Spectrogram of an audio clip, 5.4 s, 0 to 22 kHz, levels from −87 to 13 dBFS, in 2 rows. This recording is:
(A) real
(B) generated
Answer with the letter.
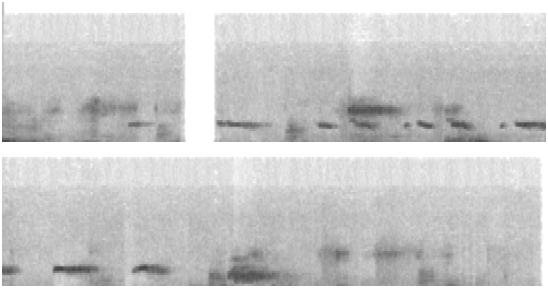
A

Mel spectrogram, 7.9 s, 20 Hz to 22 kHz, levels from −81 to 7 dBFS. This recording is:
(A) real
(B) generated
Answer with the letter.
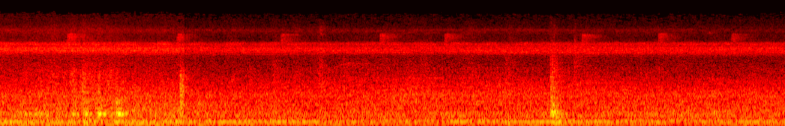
A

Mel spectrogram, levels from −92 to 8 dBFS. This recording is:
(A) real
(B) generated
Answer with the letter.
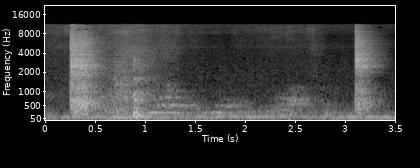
A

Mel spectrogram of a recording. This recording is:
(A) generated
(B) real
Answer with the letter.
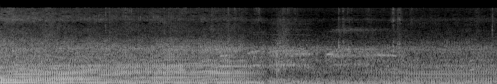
B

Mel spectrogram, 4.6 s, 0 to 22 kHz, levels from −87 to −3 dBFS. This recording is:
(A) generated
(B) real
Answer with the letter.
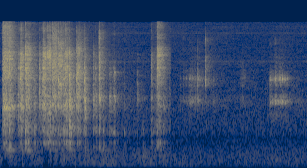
B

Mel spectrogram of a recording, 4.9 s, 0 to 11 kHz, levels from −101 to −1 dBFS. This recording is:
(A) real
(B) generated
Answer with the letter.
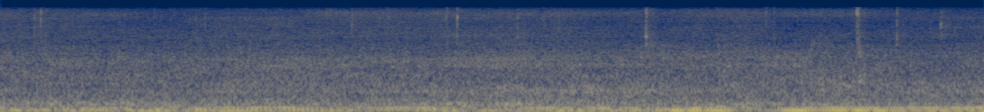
B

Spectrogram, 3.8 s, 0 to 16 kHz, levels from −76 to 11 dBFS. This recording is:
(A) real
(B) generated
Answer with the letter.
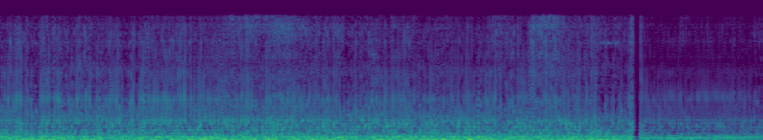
B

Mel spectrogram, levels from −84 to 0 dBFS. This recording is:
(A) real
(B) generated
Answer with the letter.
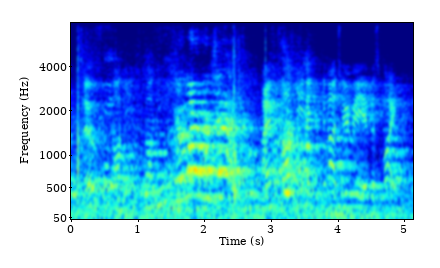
A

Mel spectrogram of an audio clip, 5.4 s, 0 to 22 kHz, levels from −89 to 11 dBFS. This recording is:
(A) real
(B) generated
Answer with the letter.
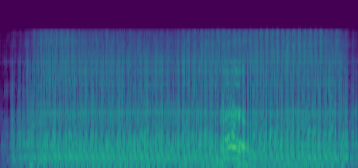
B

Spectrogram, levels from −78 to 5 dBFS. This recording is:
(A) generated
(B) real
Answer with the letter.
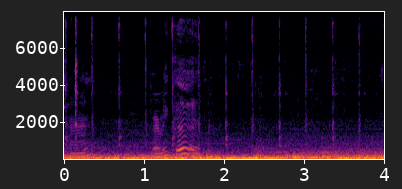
B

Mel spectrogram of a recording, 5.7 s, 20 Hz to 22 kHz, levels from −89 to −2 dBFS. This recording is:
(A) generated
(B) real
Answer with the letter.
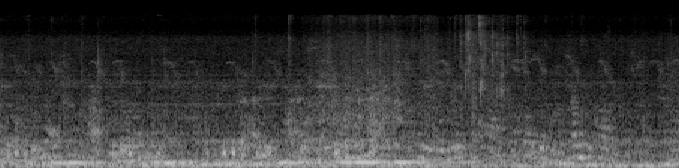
B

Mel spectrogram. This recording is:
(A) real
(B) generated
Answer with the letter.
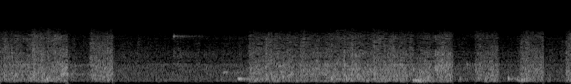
B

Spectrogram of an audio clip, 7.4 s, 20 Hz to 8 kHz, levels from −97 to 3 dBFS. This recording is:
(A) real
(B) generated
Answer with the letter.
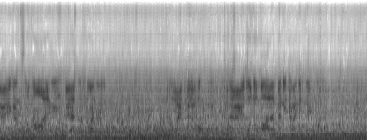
B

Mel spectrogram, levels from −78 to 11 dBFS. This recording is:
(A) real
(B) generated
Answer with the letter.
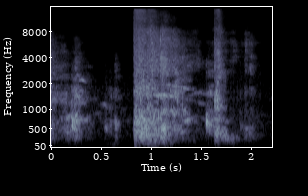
B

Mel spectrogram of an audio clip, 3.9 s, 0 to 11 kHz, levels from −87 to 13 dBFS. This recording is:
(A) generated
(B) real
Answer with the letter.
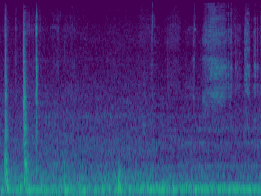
B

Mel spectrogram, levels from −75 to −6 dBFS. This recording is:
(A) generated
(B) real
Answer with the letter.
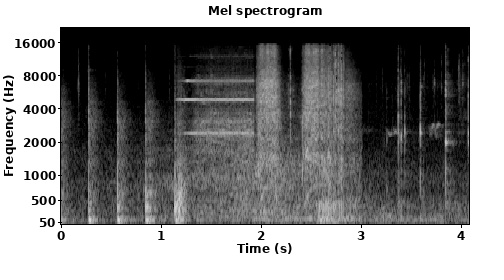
A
